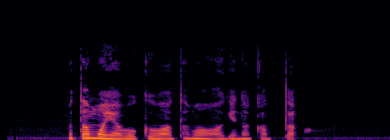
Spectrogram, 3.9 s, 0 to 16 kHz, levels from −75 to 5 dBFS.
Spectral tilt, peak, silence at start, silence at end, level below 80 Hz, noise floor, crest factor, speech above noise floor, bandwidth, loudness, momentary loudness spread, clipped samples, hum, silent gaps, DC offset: -6 dB/octave; -6 dBFS; 0.7 s; 0.8 s; -74 dBFS; -59 dBFS; 18 dB; 36 dB; 10.5 kHz; -24 LUFS; 15 LU; under 0.1%; none; none; under 0.1%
